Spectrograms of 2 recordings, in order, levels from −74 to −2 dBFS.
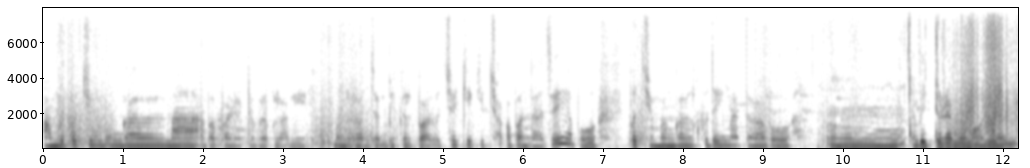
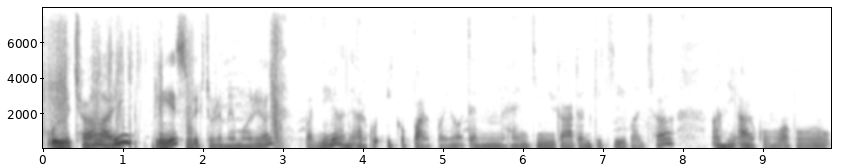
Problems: background sounds at intervals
